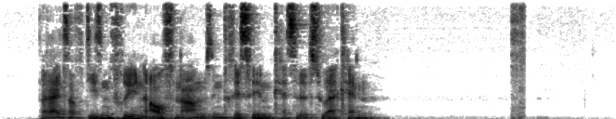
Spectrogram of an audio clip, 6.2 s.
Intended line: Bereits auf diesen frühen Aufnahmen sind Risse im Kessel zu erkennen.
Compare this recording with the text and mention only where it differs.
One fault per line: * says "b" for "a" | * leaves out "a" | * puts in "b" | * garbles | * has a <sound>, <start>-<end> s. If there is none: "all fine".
* has a laugh, 5.1-5.3 s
